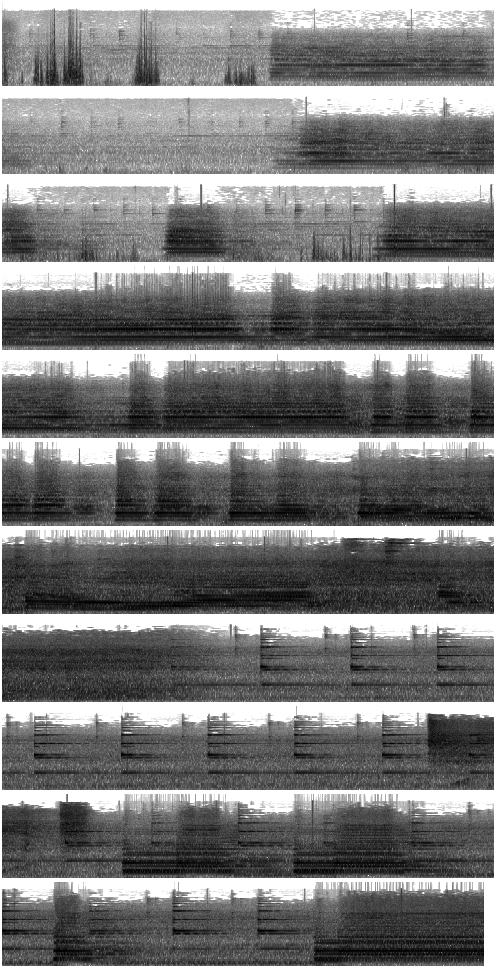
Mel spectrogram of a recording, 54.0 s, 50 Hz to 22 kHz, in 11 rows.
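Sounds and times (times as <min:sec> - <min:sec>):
locomotive air horn blasts: 0:02.7 - 0:05.3, 0:07.6 - 0:10.5, 0:11.4 - 0:12.4, 0:13.5 - 0:32.8, 0:33.9 - 0:34.4, 0:45.4 - 0:48.9, 0:49.7 - 0:50.6, 0:52.3 - 0:54.0
train wheels clattering over rails: 0:25.8 - 0:52.4.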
